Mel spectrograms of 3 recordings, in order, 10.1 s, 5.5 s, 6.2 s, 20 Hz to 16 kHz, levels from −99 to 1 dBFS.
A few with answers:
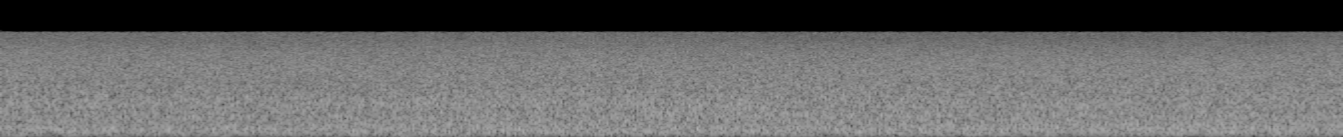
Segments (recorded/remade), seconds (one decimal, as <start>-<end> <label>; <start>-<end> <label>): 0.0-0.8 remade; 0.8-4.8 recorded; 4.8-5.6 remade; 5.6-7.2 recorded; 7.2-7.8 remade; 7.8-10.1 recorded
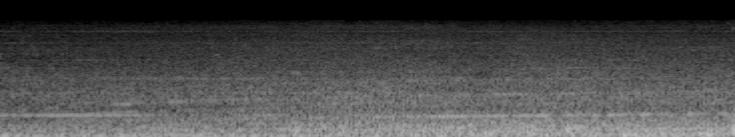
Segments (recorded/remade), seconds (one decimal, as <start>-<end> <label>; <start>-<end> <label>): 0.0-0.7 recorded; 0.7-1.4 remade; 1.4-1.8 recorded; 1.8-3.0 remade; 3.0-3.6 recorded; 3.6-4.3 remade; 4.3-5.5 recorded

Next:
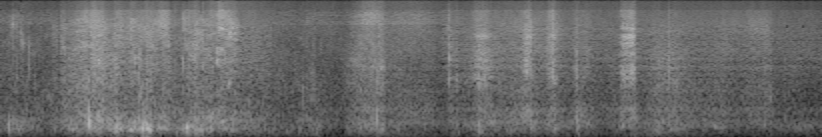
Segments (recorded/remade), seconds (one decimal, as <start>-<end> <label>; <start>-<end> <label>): 0.0-2.4 recorded; 2.4-6.2 remade

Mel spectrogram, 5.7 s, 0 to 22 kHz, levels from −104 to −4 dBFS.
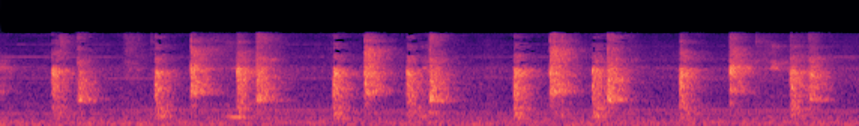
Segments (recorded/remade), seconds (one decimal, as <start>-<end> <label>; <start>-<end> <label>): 0.0-1.3 recorded; 1.3-1.9 remade; 1.9-4.2 recorded; 4.2-5.7 remade

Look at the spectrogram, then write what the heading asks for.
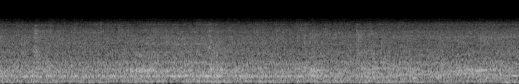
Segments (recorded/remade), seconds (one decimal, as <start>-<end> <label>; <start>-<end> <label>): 0.0-4.0 recorded; 4.0-5.2 remade

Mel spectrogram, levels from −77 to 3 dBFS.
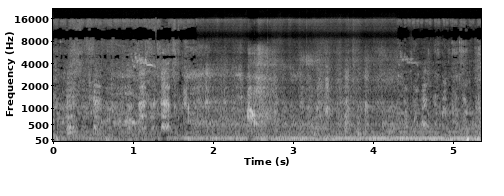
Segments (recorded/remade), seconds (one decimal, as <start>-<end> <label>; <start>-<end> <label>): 0.0-1.8 recorded; 1.8-4.3 remade; 4.3-5.4 recorded

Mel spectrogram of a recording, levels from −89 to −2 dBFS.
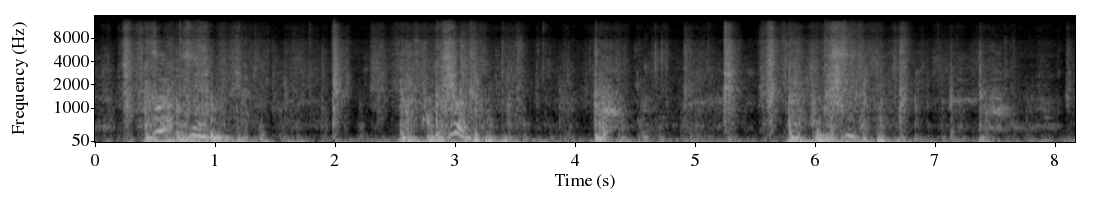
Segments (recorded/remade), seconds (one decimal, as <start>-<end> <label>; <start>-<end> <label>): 0.0-0.9 recorded; 0.9-3.2 remade; 3.2-4.6 recorded; 4.6-7.4 remade; 7.4-8.2 recorded

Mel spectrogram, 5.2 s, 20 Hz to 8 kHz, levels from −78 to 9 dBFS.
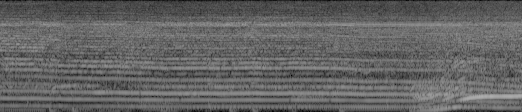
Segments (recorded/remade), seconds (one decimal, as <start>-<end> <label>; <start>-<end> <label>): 0.0-3.3 remade; 3.3-5.2 recorded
